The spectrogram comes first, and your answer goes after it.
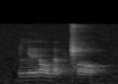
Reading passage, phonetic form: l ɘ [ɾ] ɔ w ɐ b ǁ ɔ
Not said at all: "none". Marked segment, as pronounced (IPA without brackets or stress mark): ɾ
